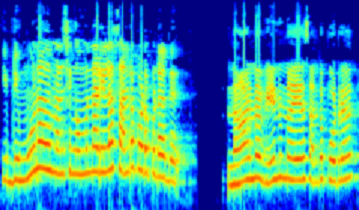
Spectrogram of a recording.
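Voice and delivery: ordinary delivery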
